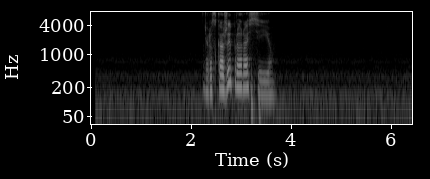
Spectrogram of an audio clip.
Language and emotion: Russian, neutral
